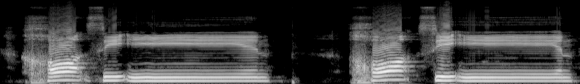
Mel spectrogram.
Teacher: جب یہاں سٹاپ کریں گے تو نون کو سائلنٹ کریں گے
